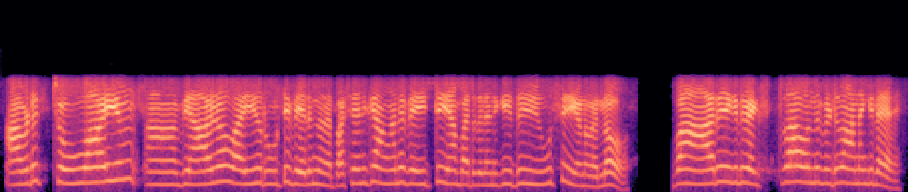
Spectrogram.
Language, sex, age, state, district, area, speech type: Malayalam, female, 45-60, Kerala, Alappuzha, rural, conversation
